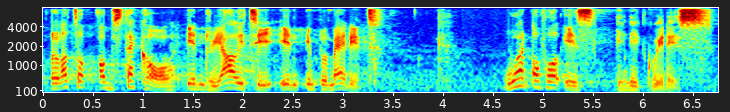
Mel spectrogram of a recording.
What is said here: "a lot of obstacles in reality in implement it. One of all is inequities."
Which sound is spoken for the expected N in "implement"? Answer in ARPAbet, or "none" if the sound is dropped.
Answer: none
